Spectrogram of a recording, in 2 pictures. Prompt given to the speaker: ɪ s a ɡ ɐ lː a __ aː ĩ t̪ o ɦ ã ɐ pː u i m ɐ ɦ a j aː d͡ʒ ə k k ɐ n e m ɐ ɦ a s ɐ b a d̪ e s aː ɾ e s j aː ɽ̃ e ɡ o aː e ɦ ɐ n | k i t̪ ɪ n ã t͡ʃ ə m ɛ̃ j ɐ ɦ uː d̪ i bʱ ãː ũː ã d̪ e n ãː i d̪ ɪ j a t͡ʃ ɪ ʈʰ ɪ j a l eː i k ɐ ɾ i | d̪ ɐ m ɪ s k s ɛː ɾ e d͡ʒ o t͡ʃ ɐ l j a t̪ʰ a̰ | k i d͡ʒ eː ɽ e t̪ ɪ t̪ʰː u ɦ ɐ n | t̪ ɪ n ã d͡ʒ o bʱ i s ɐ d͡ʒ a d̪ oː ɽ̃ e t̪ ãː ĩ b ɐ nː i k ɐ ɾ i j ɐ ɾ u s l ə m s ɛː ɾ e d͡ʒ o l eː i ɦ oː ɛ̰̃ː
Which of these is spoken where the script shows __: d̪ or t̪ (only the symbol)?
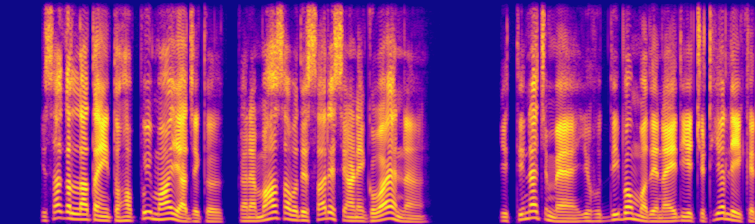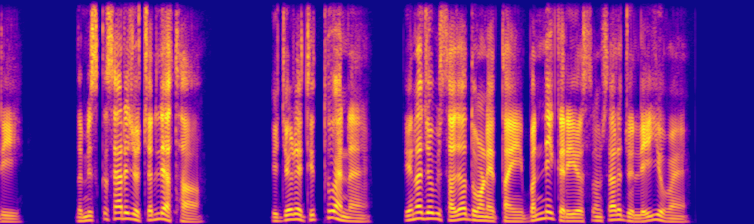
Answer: t̪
